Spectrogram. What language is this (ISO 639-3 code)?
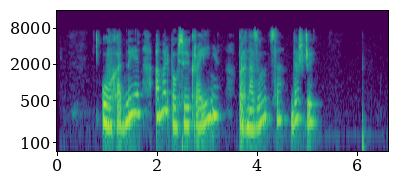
bel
